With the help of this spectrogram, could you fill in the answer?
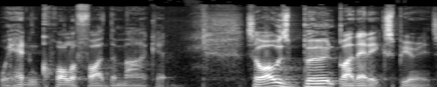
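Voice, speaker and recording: In a very clean recording with a silent background, a man with an Australian accent talks at a very fast pace with lively intonation. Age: 40s. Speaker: business coach. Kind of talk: interview. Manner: casual.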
